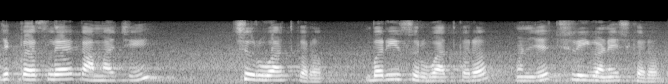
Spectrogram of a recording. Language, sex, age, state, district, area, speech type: Goan Konkani, female, 45-60, Goa, Bardez, urban, spontaneous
